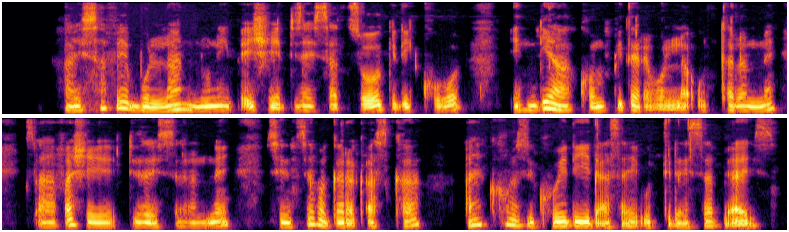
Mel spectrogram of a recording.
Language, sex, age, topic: Gamo, male, 18-24, government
